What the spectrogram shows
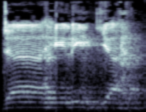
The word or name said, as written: Jahiliyah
